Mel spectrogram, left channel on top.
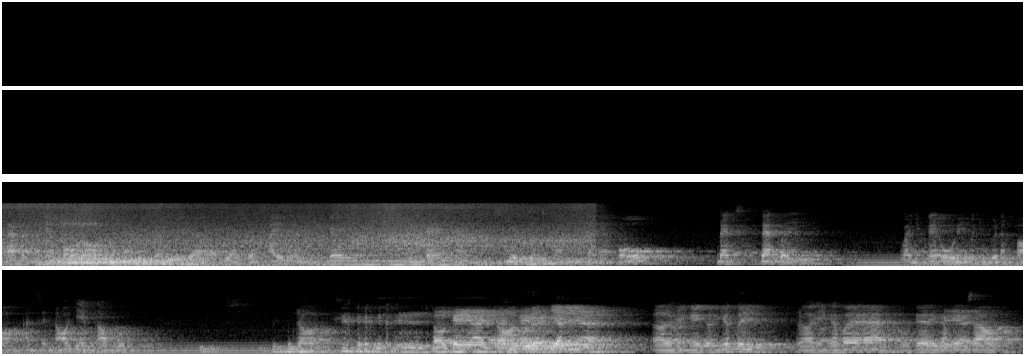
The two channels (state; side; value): silent; left; 58 dB below the other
